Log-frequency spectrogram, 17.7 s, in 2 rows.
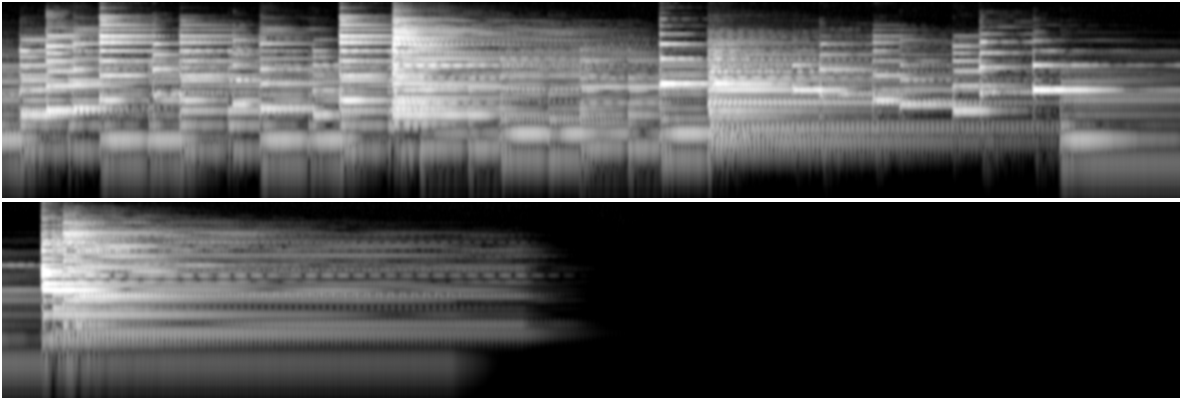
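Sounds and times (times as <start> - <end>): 
piano in a minor key: 0.0 - 13.0.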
